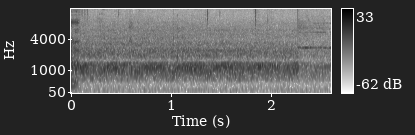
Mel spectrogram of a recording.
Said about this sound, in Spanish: Y la ambulancia de nuevo, Dios mío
